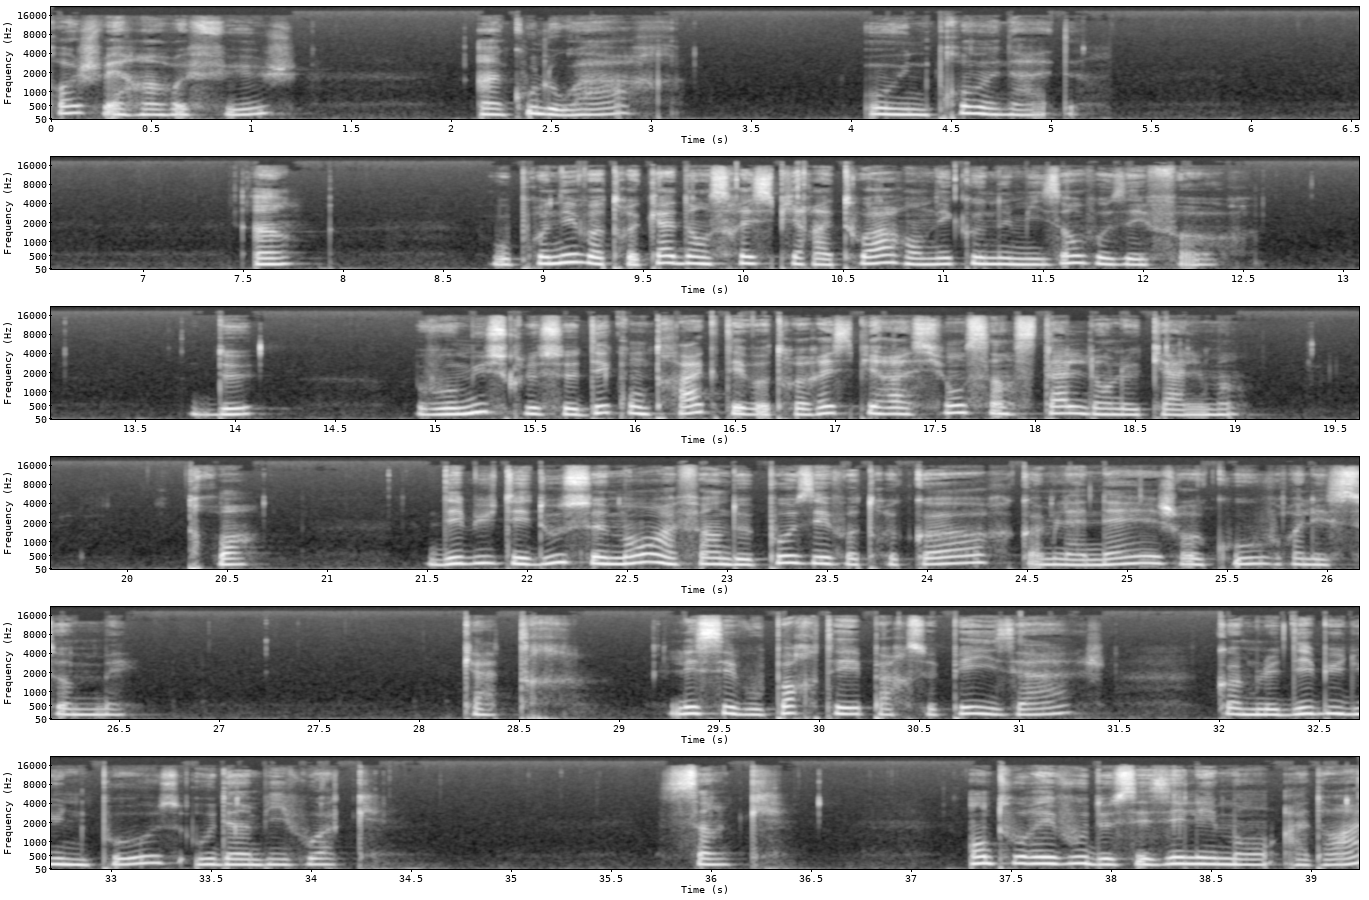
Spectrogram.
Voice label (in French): Montagne Animal Compter Femme Sans musique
